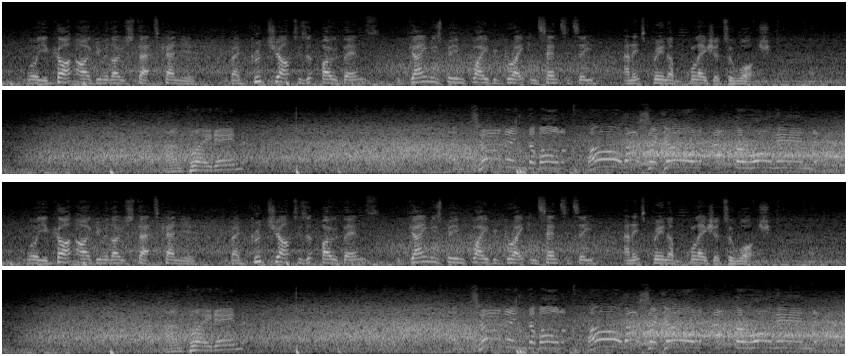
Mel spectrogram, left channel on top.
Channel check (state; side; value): identical; both; correlation 1.00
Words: Well, you can't argue with those stats, can you? You've had good chances at both ends. The game is being played with great intensity, and it's been a pleasure to watch. And played in. And turning the ball. Oh, that's a goal at the wrong end.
